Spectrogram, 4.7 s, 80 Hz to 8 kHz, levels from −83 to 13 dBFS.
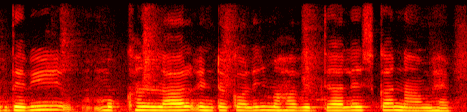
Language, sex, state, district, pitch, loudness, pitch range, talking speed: Hindi, female, Uttar Pradesh, Shamli, 235 Hz, -17 LUFS, 225-240 Hz, 130 wpm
